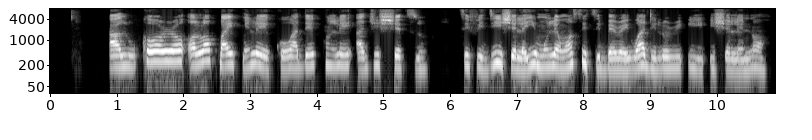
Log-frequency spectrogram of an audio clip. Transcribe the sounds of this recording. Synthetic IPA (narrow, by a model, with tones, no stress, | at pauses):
a˨lu˨kɔ˦ɾɔ˦ʔɔ˧lɔ˦k͡pa˨˦i˦˨k͡pĩ˨˦le˦e˨ko˨˦a˧de˦kũ˦le˦a˧d͡ʒi˦ʃɛ˦tu˨ | ti˧˦fi˨di˨˦i˦˨ʃɛ˨lɛ˨ji˨˦˨mũ˨˦lɛ˦˨w̃ɔ̃˦si˦˨ti˧˦bɛ˨ɾɛ˨i˨wa˨˦˨di˨˦lo˦ɾi˦i˨ʃɛ˨lɛ˨nãː˦˨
